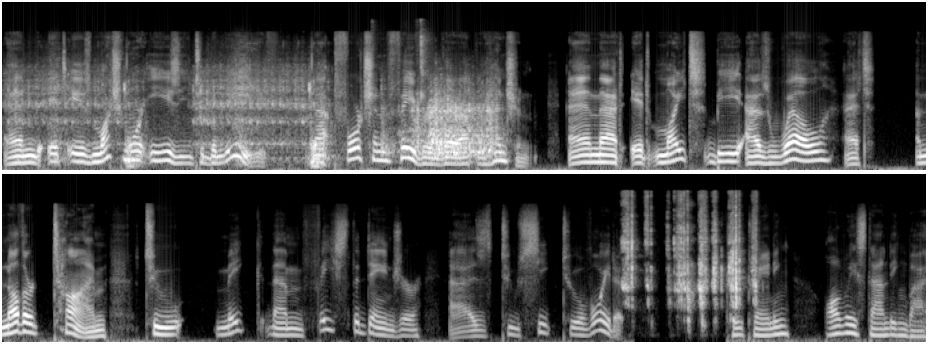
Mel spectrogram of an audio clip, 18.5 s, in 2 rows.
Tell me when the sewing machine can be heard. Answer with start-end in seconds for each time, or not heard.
0.0-5.0.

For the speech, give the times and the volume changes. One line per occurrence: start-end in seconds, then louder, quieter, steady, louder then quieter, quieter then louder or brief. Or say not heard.
0.0-15.4 quieter
16.4-18.4 brief.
